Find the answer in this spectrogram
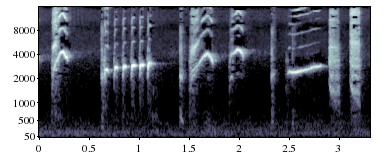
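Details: Greater green leafbird giving a lure song to get other birds singing: a swooping whistle, a fast rising trill, arched slurred notes, a long rising whistle and two harsh buzzy bursts in quick succession.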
